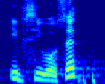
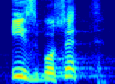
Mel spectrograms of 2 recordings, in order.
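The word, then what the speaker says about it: Is-boset: tiene un hijo que se llama ipsi bosset los que se pronuncian ys bosset es el hijo de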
